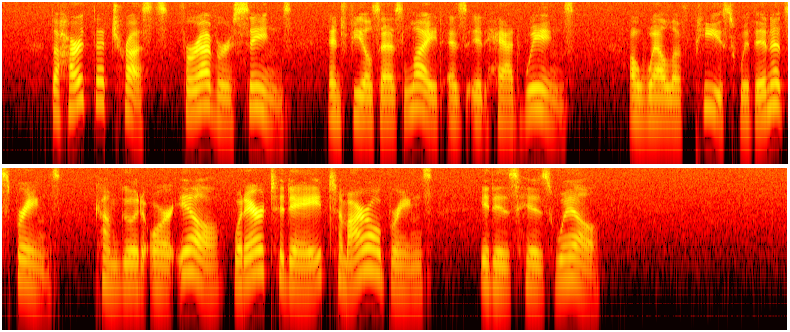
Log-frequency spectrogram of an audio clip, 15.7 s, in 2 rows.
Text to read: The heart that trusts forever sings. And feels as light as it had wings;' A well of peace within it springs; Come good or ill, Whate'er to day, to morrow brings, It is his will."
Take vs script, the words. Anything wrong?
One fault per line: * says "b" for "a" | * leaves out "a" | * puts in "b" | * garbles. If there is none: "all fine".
all fine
